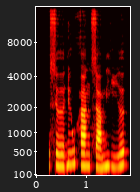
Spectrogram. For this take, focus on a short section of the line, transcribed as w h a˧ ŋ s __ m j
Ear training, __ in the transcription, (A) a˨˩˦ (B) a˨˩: A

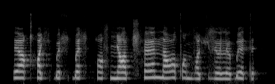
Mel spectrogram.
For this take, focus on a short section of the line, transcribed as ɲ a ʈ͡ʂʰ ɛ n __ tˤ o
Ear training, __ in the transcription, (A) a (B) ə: A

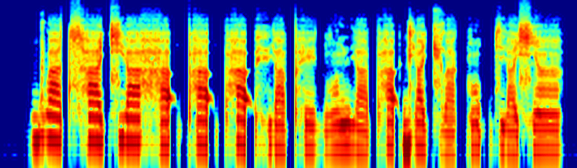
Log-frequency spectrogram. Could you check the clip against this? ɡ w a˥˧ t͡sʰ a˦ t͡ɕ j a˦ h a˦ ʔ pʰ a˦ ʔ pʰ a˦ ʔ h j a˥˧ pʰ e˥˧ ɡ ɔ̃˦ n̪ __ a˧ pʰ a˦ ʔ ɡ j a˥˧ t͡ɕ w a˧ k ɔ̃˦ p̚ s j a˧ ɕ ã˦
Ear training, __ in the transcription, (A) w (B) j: B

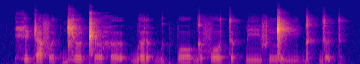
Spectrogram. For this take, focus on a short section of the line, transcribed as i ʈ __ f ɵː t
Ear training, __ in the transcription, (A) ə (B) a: B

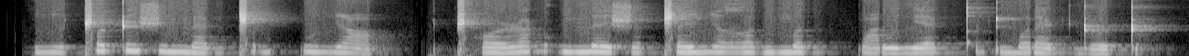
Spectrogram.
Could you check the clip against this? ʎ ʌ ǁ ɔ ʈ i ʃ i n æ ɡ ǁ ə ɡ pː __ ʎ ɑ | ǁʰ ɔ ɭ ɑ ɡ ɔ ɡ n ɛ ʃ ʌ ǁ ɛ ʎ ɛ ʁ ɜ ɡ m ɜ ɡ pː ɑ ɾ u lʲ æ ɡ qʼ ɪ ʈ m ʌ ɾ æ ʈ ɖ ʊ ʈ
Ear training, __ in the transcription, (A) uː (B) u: B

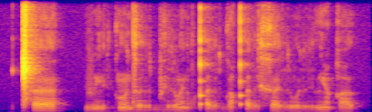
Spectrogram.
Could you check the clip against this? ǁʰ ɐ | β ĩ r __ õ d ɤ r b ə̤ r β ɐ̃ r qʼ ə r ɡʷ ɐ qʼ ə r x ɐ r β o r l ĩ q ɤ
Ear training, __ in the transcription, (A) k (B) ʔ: A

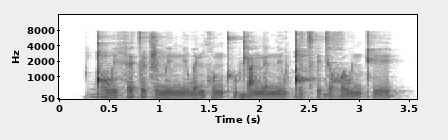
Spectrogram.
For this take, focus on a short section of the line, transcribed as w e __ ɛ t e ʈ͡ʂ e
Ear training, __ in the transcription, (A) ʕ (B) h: B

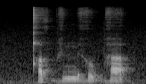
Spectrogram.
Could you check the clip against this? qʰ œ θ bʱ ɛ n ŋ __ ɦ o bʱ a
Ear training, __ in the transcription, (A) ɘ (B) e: A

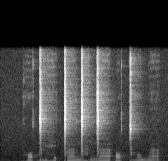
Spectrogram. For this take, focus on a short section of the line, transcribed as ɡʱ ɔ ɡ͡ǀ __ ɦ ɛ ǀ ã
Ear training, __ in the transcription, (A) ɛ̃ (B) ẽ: A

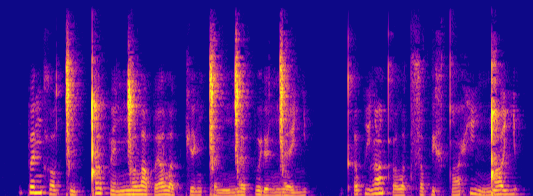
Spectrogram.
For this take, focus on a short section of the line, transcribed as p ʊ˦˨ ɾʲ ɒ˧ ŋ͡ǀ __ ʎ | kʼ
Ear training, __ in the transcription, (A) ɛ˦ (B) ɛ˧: B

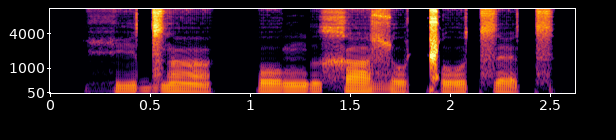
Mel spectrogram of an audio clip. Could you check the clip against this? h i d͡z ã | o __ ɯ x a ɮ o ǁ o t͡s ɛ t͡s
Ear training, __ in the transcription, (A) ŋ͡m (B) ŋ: B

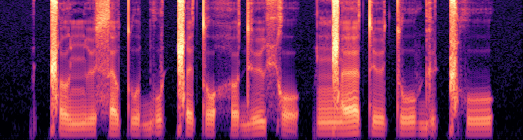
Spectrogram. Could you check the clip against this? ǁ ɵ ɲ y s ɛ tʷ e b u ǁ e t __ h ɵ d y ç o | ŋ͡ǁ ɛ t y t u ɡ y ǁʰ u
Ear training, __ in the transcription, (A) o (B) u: A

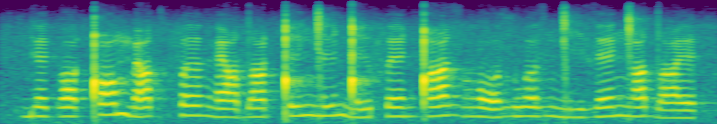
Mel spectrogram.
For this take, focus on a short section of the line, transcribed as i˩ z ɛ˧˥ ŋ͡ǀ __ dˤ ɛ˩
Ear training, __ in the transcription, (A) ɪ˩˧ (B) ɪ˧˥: B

